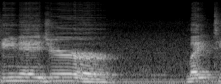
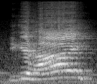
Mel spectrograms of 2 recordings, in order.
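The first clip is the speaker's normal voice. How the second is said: high, loud stoner question; stoner druid; 11 semitones higher, 8 dB louder than usual. Acted. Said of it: "He's like".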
